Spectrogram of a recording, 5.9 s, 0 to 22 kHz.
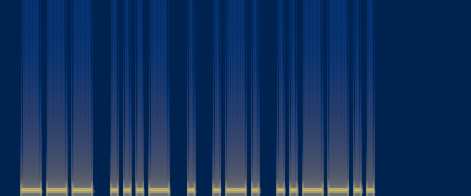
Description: Morse code, heard as a keyed tone, about 14 wpm, 700 Hz. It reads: OVER?
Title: Sentences from Top 1500 Words 15wpm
